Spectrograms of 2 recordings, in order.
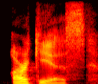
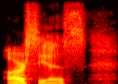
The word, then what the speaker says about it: Arceus: uh, was the Pokemon Arceus, which I've always been pronouncing it Arceus, and apparently it is Arceus, which is the Pokemon god.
